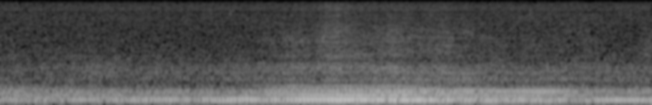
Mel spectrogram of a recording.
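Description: A low rumble over a steady hum, swelling about two seconds in, peaking around the middle and easing off again.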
